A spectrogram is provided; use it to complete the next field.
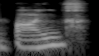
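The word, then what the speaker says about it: Badb: So, the triad um is the Bive is B A D B H sorry B A D B.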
